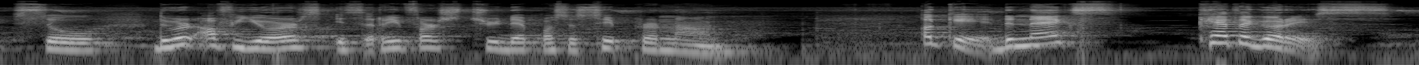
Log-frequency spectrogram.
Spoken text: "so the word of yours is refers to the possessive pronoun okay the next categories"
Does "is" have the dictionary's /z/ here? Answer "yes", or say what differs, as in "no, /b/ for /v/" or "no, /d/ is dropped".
no, /s/ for /z/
